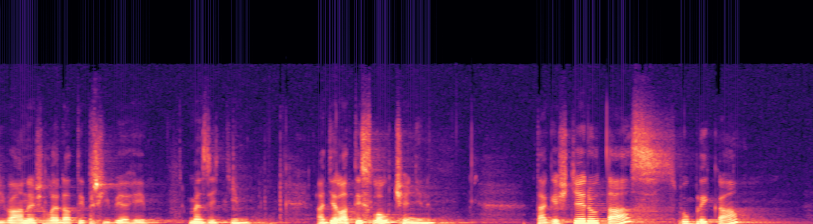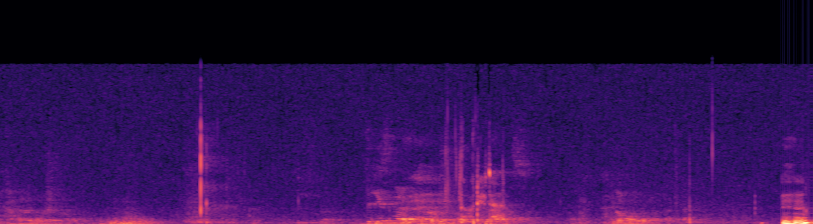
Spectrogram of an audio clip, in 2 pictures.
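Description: A woman speaks calmly into a microphone, heard through a loudspeaker in an echoing room.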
